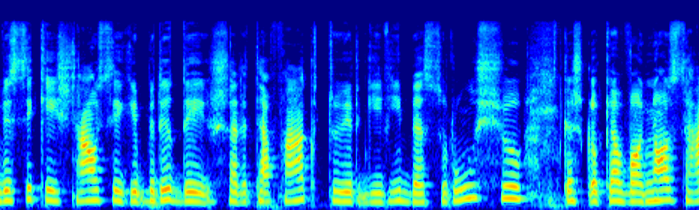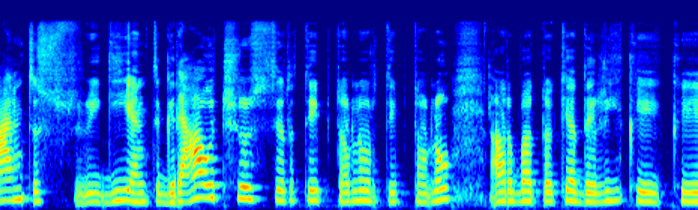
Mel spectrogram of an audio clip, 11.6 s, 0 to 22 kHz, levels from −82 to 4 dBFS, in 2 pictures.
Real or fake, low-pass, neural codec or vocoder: real; 14.4 kHz; none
